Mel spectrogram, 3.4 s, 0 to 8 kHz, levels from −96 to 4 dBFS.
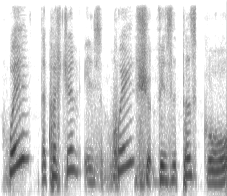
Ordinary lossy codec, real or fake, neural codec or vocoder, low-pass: none; fake; codec, 24 kHz, 3 kbps, HILCodec; 7.2 kHz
